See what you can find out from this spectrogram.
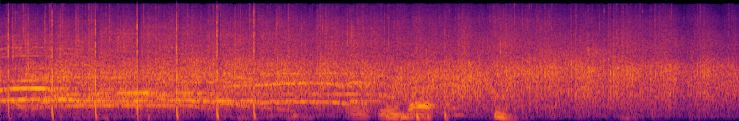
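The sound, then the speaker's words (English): A Life Church audience applauds to welcome a guest pastor with dense, sustained clapping from a large crowd that gradually thins and softens toward the end. “I would love for you to give a warm Life Church welcome to my good friend, Pastor Earl McClellan.”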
